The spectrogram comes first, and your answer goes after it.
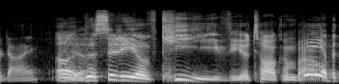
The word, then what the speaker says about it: Kyiv: I just wanted you And to of feel- course, the correct pronunciation is Kyiv.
